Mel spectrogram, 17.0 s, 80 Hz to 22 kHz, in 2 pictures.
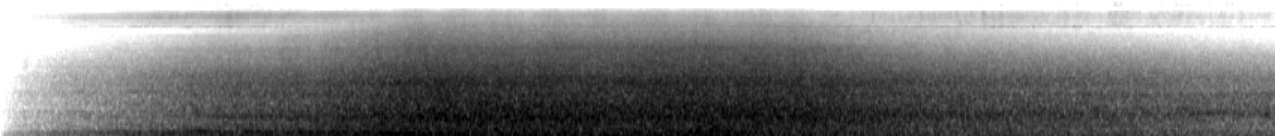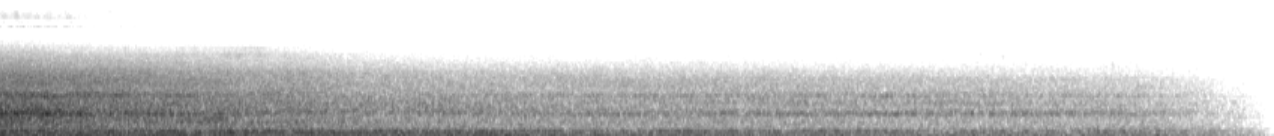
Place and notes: Limburg Süd, ICE Bahnhof / station - ICE3 Durchfahrt, / ICE3 high speed train passing
andere Richtung / other direction
(Zoom H2, builtin mics, 120°)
